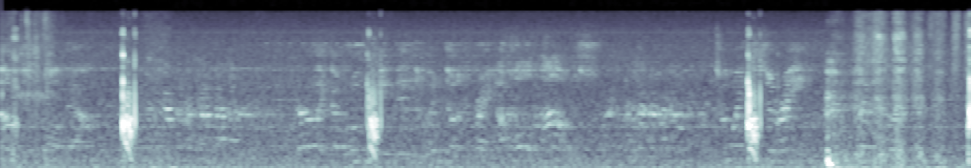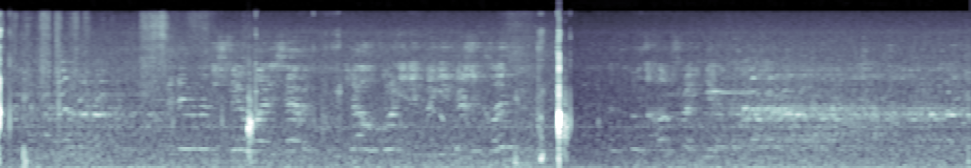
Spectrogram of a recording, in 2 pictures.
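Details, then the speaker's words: Baby girl with hiccups: short, sharp hiccup sounds recurring every two to three seconds over quiet room noise, with soft voices in the background; infant hiccups. "Someone has the hiccups."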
